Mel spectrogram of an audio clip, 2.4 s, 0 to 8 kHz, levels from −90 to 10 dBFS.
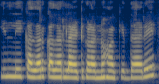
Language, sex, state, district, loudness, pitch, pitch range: Kannada, female, Karnataka, Bidar, -15 LUFS, 255 Hz, 240-270 Hz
